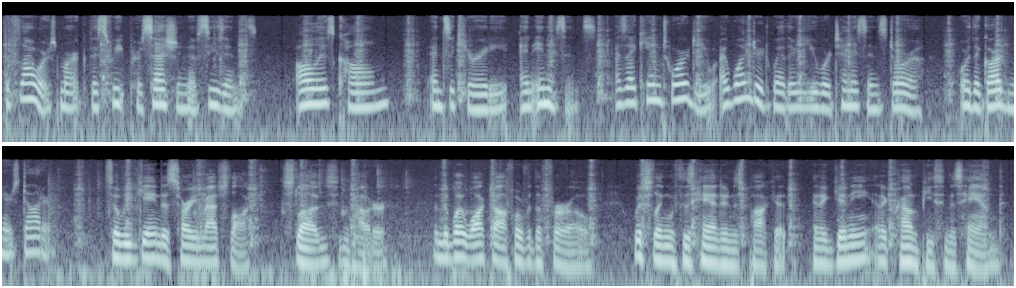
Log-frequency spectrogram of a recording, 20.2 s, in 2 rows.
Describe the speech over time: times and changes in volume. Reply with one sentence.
The talking can be heard from 0.0 to 20.1 s, at a steady volume.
